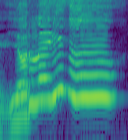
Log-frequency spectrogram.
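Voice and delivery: over-the-top, very high, swooping Canadian accent. Showing how Canadian accents sound: mocking a Canadian accent. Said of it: "Canada accents are funny. Sound like".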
